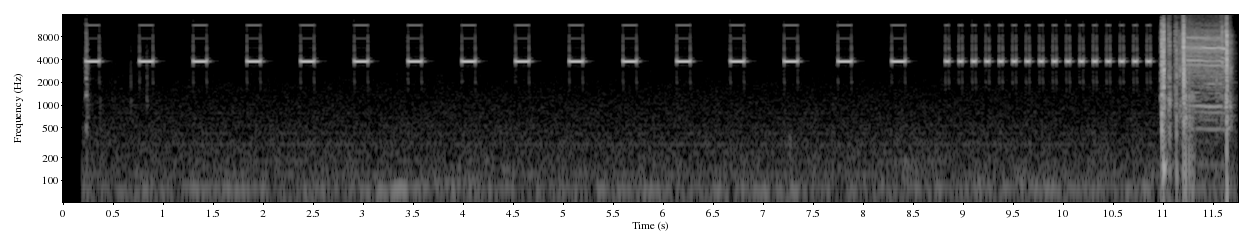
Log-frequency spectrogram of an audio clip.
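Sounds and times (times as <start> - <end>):
35mm automatic camera self timer beeps: 0.2 - 11.7
35mm automatic camera shutter: 11.0 - 11.7.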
